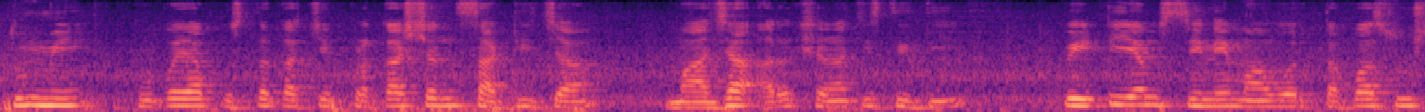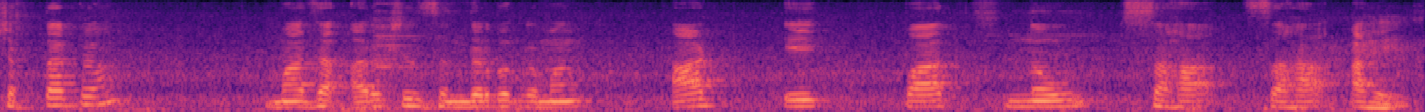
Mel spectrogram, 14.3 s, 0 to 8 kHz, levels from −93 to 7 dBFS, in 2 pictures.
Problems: constant background noise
